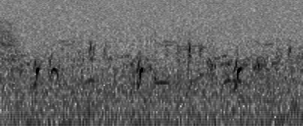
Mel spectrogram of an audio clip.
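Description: Near silence: a faint hiss with a few faint, short high chirps scattered through it.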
